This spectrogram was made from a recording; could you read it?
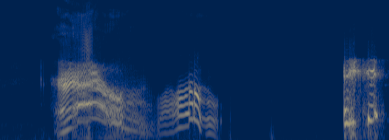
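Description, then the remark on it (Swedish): A person vocally imitates a lion's roar blended with a scream: a loud, drawn-out growling cry, a shorter wavering one, then after a pause a harsh, shrill burst. “Så lejon och ett skrik tillsammans, det blir ett lejonvrål.”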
